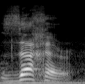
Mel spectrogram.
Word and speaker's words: זכר: So the Vilna Gaon, the Gra, has it with a Segol, Zecher.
